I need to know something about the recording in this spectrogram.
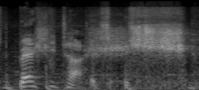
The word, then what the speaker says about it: Beşiktaş: How do you pronounce the S that has a tail on it? It's Beşiktaş. Yeah, it's a tail. It's a Turkish Beşiktaş.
